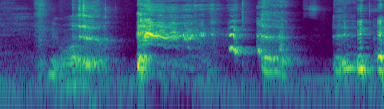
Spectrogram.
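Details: Boy chugging Sprite in a no-burping challenge: several short, throaty vocal bursts consistent with burping.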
